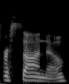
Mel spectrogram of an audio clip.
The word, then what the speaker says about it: Rossano: And in the audiobook, it's Rossano with the emphasis on the second syllable.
